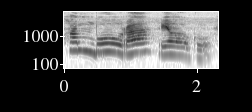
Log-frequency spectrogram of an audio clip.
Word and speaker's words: 환불하려고: Ini bacanya adalah 환불하려고, bukan 환불하려고, bukan.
